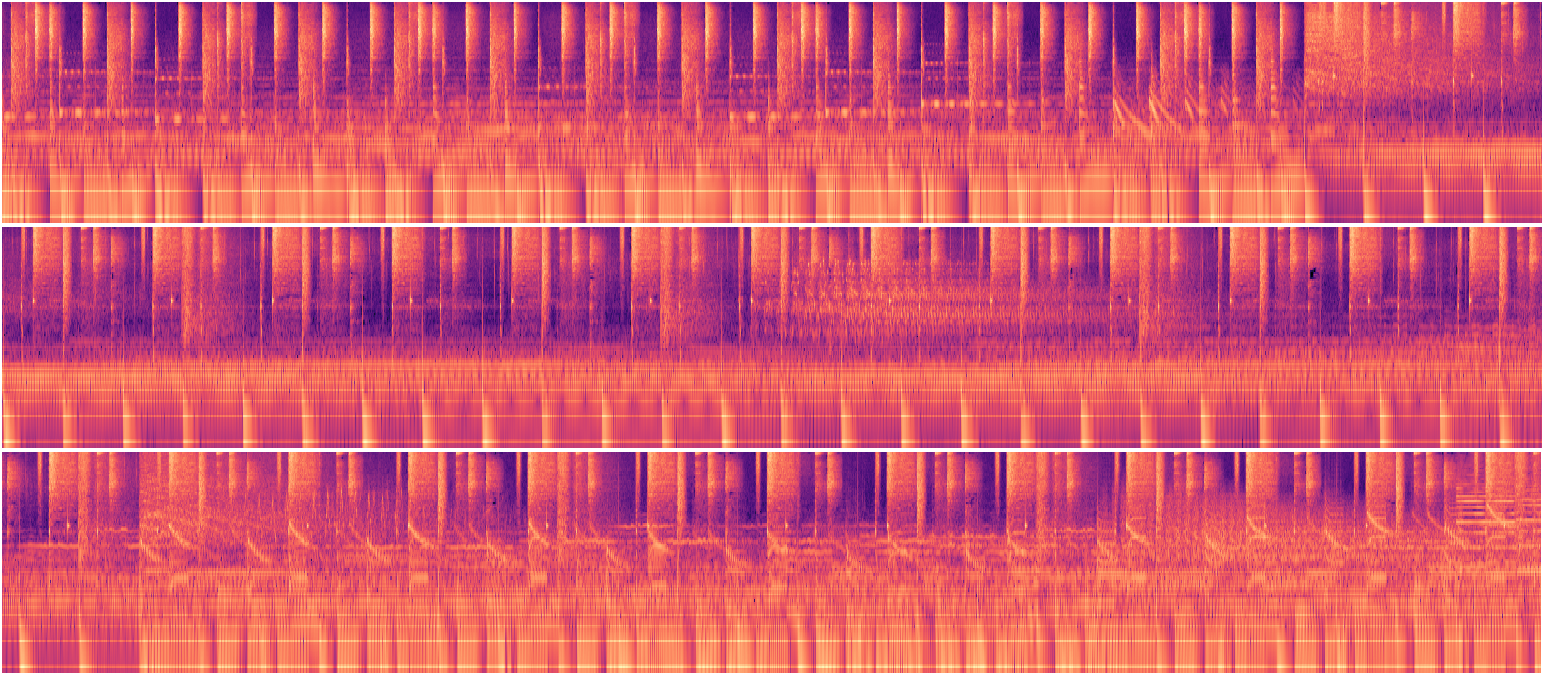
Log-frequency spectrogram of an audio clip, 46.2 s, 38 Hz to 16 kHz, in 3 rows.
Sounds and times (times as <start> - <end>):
Funk: 0.0 - 14.0, 29.2 - 46.1
House music: 0.0 - 46.1
Synthesizer: 0.0 - 46.1.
